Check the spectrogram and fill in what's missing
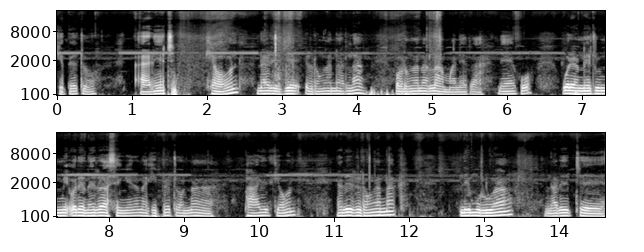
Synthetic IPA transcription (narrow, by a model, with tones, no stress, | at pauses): ki˨pɛ˦tɔ˨ | a˨ɾe˦t | kʰe˨ɔ˦nːa˨ɾe˨d͡ʒɛ˦e˨lo˨ŋa˦na˨la˦ŋɔ˨ɾo˨ŋa˦na˦la˨ma˨ne˨ɾa˨nɛko˦ | o˦ɾe˨ne˨tu˦mi˦ʔo̰˦ɾe˨na˨˦ɾase˨ŋe˨na˦na˨ki˨pɛ˦tɔna˦ | pa˦ɾe˦tke˨ɔ˦nːa˨ɾe˦te˨ɾo˨ŋa˦na˦k | le˦mu˨ɾua˦ŋna˨ɾe˦te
